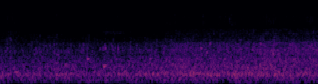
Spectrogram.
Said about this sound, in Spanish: Respiramos profundamente, sentimos las olas del mar,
